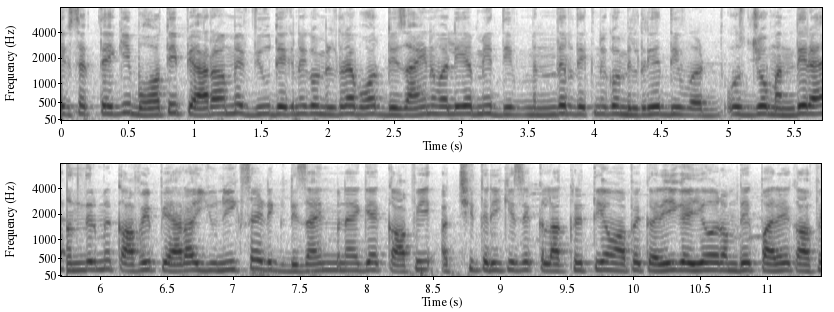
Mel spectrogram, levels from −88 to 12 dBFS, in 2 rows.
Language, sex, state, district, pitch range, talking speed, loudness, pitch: Hindi, male, Maharashtra, Nagpur, 180-205 Hz, 270 wpm, -17 LUFS, 195 Hz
